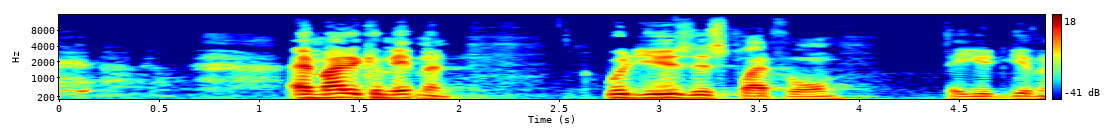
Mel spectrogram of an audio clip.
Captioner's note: laughter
